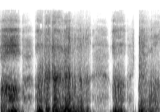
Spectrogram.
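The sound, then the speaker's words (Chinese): A voice imitates a horse panting: a run of loud, breathy, rasping bursts in an uneven rhythm, each heavy gasp broken by short pauses, with no ordinary talk. “这马呀还在那儿喘气儿呢”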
